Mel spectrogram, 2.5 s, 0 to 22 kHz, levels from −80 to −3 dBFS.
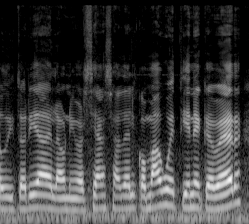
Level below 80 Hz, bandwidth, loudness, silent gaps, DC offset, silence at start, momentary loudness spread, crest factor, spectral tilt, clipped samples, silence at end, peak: -42 dBFS; over 20 kHz; -20 LUFS; none; under 0.1%; 0 s; 7 LU; 18 dB; -4.5 dB/octave; under 0.1%; 0 s; -2 dBFS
